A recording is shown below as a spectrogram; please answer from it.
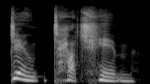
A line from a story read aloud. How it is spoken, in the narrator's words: snarling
